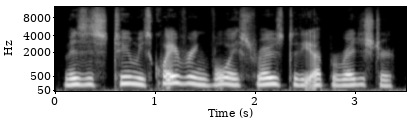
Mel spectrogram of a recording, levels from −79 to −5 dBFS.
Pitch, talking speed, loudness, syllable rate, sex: 210 Hz, 155 wpm, -17 LUFS, 5.1 syllables/s, female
